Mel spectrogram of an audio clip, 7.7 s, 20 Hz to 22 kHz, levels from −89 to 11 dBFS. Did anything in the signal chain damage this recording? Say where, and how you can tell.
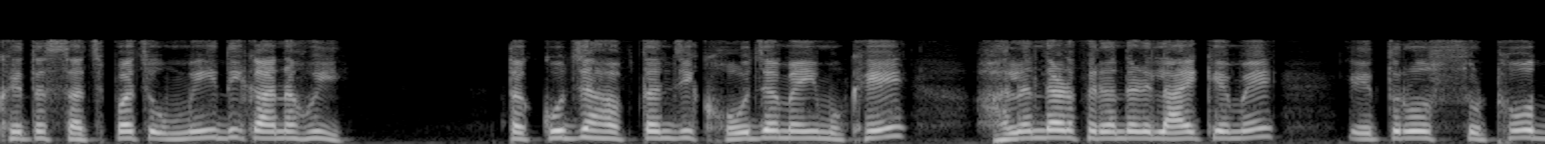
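Yes, at the codec stage. The speech is dull throughout, with nothing above 6.9 kHz and a rough, fluttering noise around voiced sounds. That likely comes from heavy Dolby Digital compression, which fits a bitrate around 40 kbps. The encoder narrowed the band and starved many frequency lines of bits, leaving dither noise in their place.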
